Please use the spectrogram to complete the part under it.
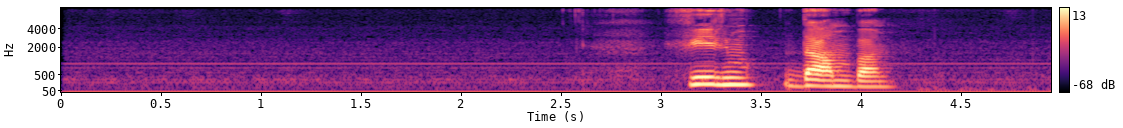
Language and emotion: Russian, neutral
